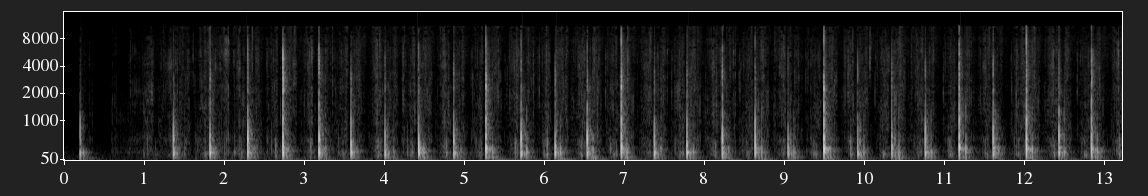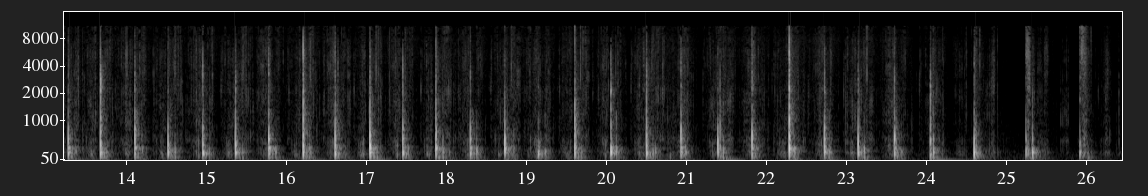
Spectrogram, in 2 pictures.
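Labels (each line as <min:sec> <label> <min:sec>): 0:00.0 Someone wearing trekking boots walks quickly on a tiled floor inside a building. 0:26.5
0:24.5 Footsteps of a person in trekking boots slowing down while walking on a tiled floor indoors. 0:26.5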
